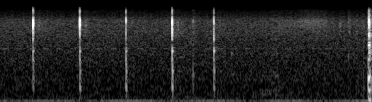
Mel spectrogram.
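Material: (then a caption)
Epoxy resin. Tapping on a hard epoxy sticker dome placed over paper in a flattened metal bottle cap gives six sharp, dry clicks over a low steady hum. The clicks show that the sticker is hard.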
